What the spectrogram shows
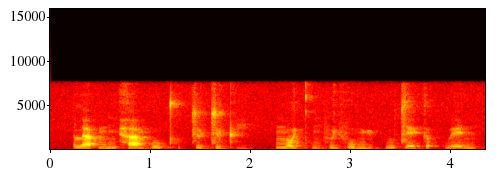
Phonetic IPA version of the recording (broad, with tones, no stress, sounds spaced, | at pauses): l aː˨˥ p̚ m ɪ˨˧ ŋ h aː˨ m p o˧ w t̪ʰ ʊ˥ k̚ s ɵ˨˥ ɥ t͡s ɵ˨ ɥ pʰ iː˧ k̚ | n̪ ɔː˨ j kʷʰ ɪ˨˩ ŋ f ɵ˥ ɥ f o˧ w m yː˧ kʷ ɐ˧ w t͡s ɛː˨˩ k ɐ˥ p̚ kʷ ɛː˨˩ n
